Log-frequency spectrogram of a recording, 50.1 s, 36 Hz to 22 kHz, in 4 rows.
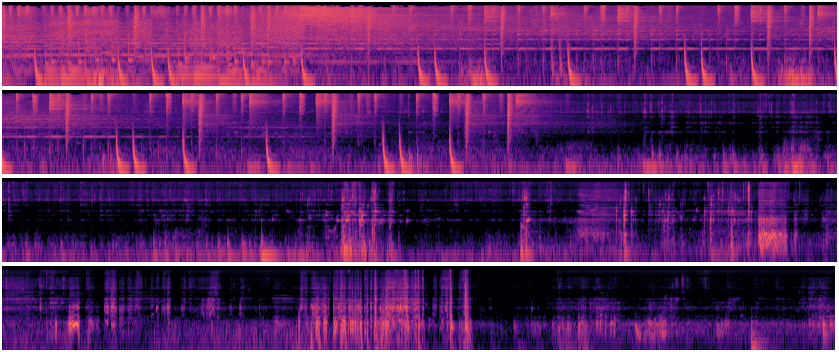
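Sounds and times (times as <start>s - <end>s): water splashing and sloshing: 0.0s - 50.0s
muffled underwater rumble: 11.6s - 12.2s.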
